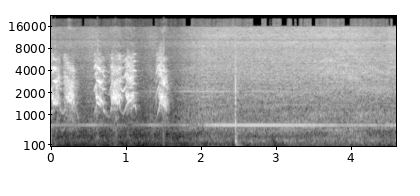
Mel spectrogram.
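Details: Chihuahua puppy barking at a vacuum cleaner: four quick high yappy barks in the first second and a half, then only the steady whine of the running vacuum.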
